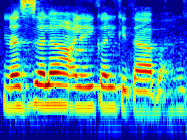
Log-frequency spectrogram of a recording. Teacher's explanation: زا کے اوپر مشدد ہے، نون کو زا کے ساتھ ملا کے سختی اور جماؤں کے ساتھ پڑھیں گے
